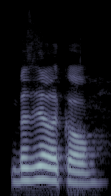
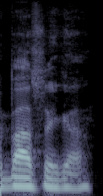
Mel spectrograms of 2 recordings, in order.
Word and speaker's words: basilico: Basilico. Yeah, basilico. Yeah. Let's do it right. If you're going to be Nona, you got to do it right. Italians pronounce it basilico. Yeah. Not basilico. We call it, well, I grew up in Cajun land.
